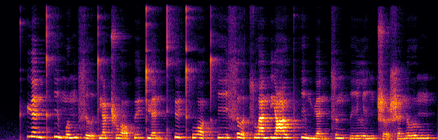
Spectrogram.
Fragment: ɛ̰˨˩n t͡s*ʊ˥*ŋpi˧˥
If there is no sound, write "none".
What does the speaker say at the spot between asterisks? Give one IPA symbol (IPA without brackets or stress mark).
ʊ˥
